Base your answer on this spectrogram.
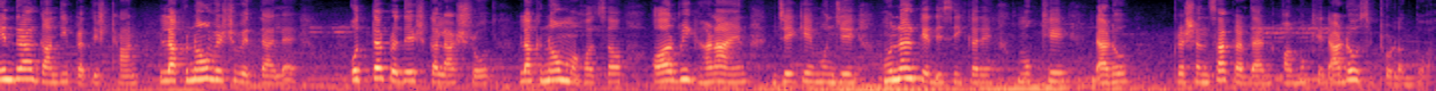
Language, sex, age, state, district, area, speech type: Sindhi, female, 30-45, Uttar Pradesh, Lucknow, urban, spontaneous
